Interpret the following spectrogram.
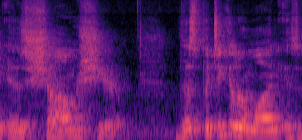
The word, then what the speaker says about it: shamshir: with this wonderful object right here a Persian shamshir sword from the 17th century now this type of sword is incorrectly called a scimitar but the correct pronunciation is shamshir this particular one is a very exceptional sword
